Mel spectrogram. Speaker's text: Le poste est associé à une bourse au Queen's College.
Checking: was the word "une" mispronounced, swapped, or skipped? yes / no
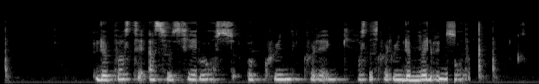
yes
